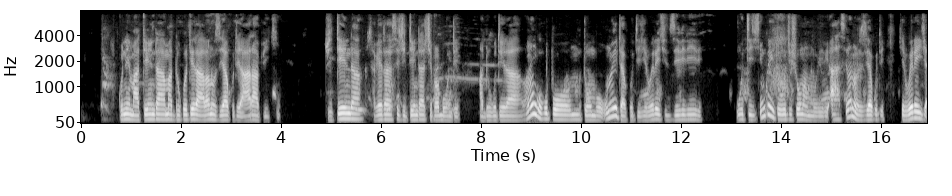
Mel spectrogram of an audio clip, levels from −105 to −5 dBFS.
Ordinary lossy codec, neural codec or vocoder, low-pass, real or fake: MP3, 64 kbps; none; 7.2 kHz; real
